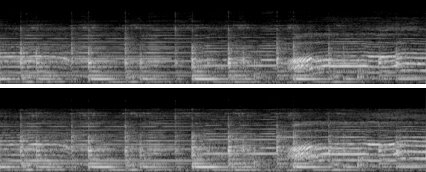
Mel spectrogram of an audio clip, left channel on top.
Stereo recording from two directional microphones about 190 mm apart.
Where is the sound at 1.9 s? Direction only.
20° left (ahead or behind).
